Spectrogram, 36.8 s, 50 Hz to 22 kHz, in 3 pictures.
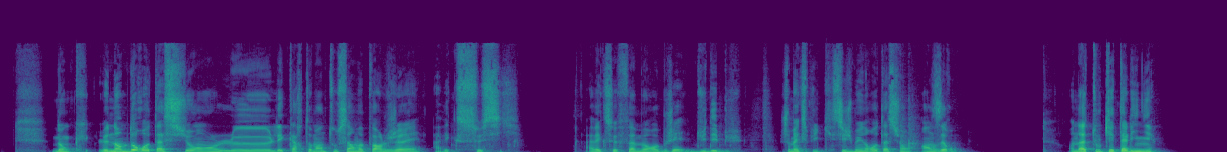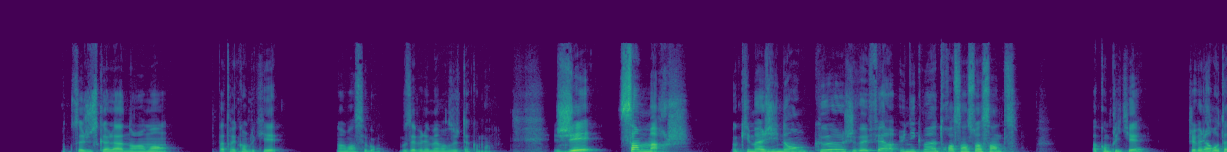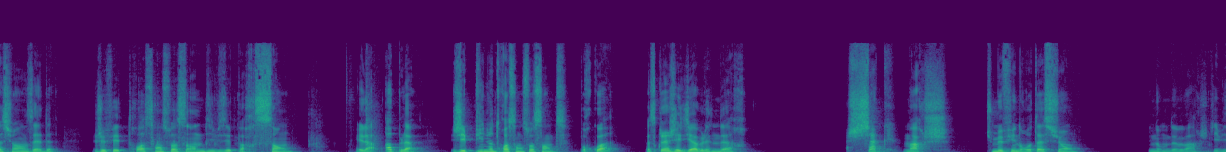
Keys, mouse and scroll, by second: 4.0-10.5 drag, 5.0 r, 8.0-10.5 middle drag, 8.0-10.5 right drag, 10.5-11.0 scroll up 4, 11.1 shift+middle click, 11.7 scroll down 1, 11.9 shift+middle click, 12.8 shift+middle click, 13.2 middle click, 14.0-17.5 middle drag, 17.5-22.3 drag, 19.6 shift+middle click, 22.3 middle click, 22.4-32.3 drag, 24.0-32.3 middle drag, 24.0-32.3 right drag.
